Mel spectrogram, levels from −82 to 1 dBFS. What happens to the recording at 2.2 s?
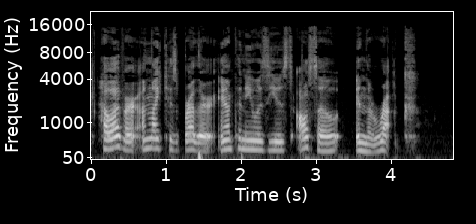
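Nothing goes wrong at 2.2 s; the speech carries on intact through that moment, with no dropout, click, distortion or other audible fault.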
